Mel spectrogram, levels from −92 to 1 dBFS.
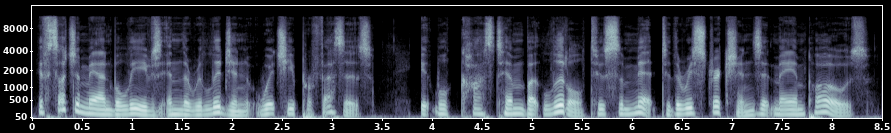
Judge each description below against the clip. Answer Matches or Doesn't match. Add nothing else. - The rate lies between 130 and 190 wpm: Matches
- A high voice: Doesn't match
